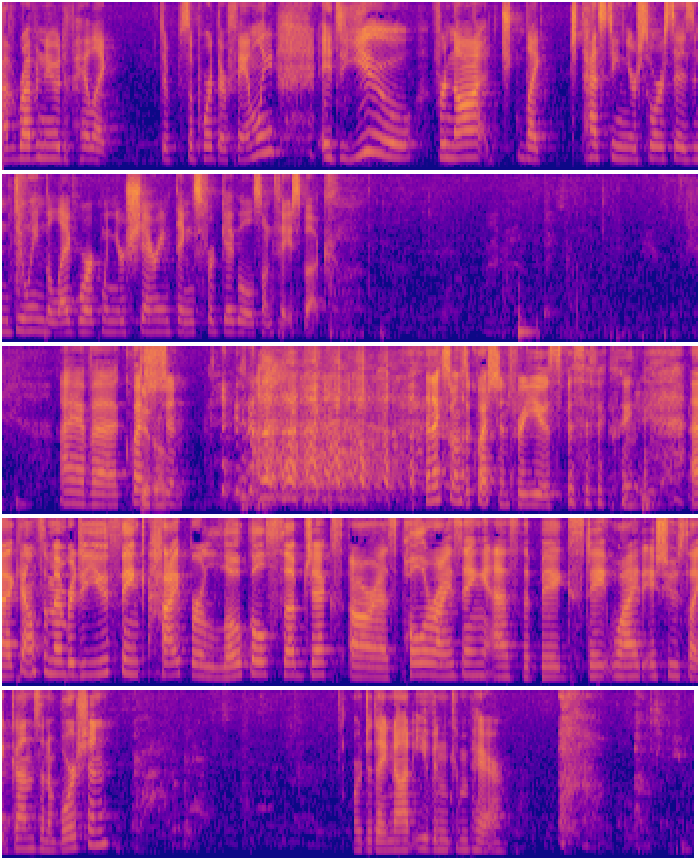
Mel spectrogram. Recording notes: Here's the audio of the event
